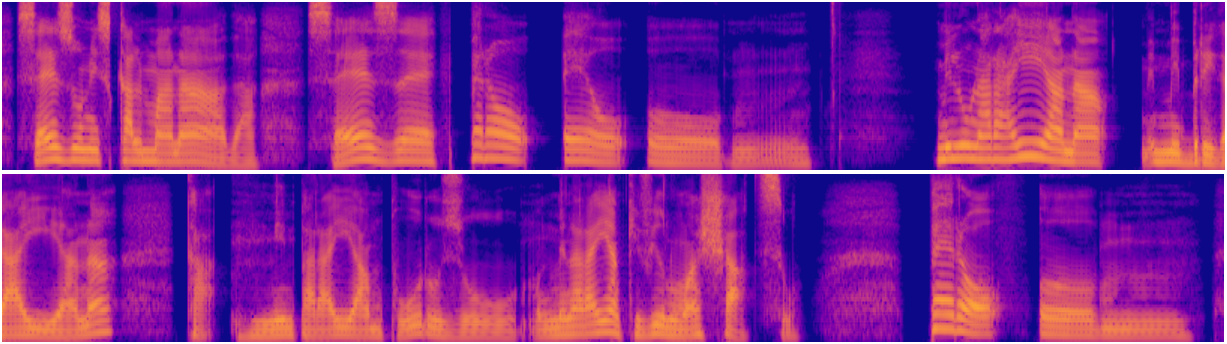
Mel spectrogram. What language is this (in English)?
Sardinian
